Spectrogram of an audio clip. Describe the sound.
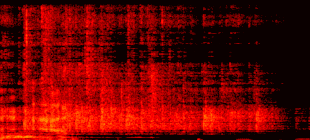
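An audience applauds with a dense, steady burst of clapping that holds for a few seconds, then thins and fades at the end. Faint low voices murmur underneath.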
